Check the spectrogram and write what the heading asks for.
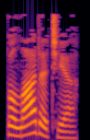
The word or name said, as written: balaaditya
